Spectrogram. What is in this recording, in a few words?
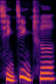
qing in che, Taiwan Chinese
